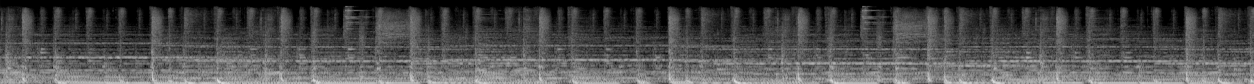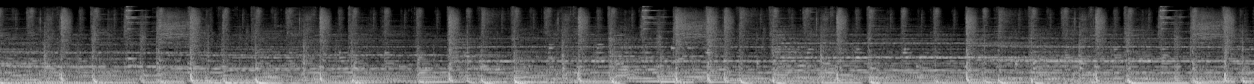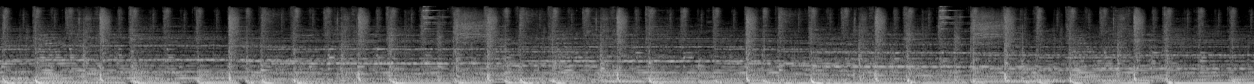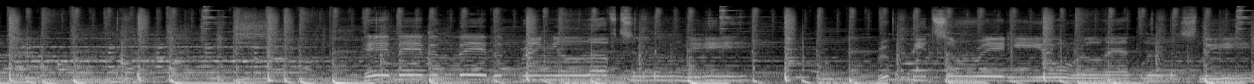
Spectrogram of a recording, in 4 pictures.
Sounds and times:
Music: 0.0s - 50.1s.

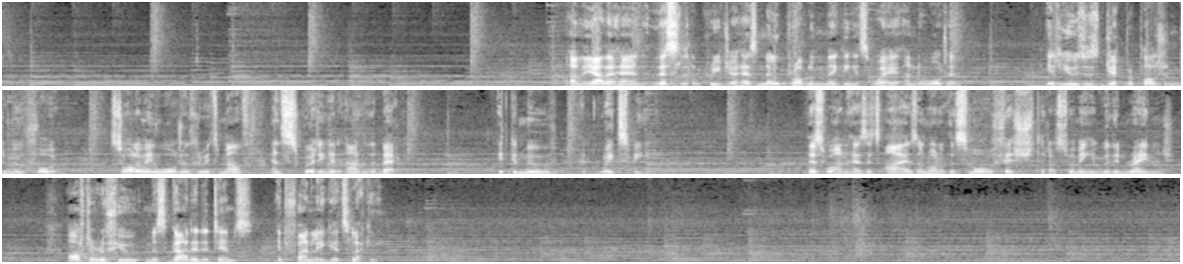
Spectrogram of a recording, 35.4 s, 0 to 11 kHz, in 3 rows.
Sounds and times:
Music: 0.0s - 35.3s
Speech: 5.6s - 9.6s, 10.4s - 15.8s, 16.8s - 18.3s, 19.8s - 23.5s, 24.2s - 27.4s.

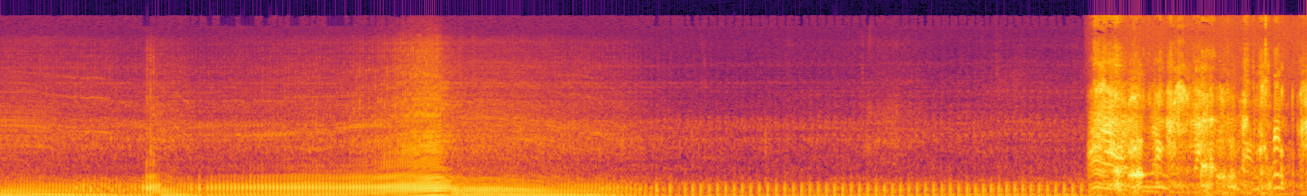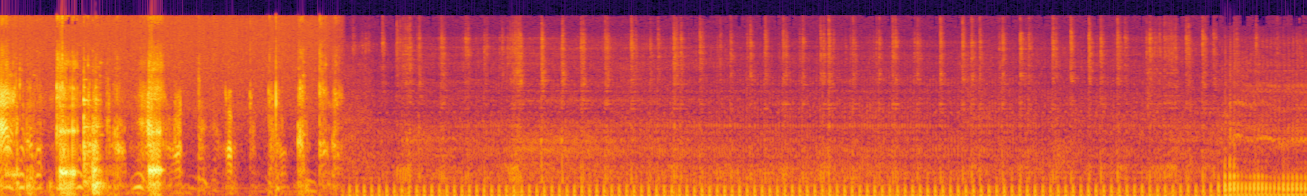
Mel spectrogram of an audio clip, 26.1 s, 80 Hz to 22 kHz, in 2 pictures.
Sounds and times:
Motorcycle: 0.0s - 26.1s
Outside, urban or manmade: 0.0s - 26.1s.

